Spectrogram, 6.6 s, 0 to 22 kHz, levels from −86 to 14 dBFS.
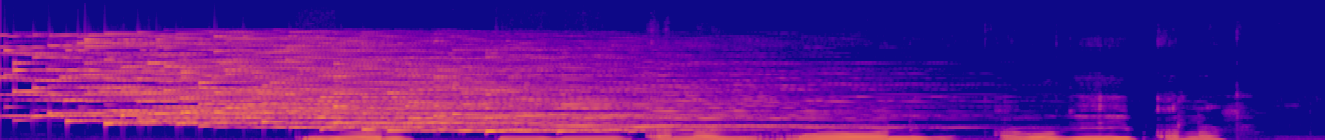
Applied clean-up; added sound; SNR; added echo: none; Chime; -5 dB; none.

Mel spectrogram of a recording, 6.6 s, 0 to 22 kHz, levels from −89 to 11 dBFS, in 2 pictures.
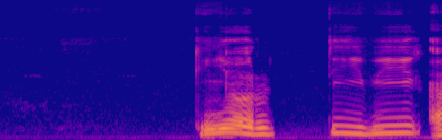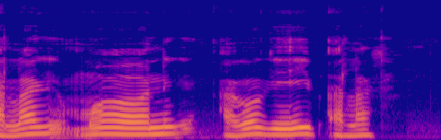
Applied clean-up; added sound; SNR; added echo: none; none; none; none.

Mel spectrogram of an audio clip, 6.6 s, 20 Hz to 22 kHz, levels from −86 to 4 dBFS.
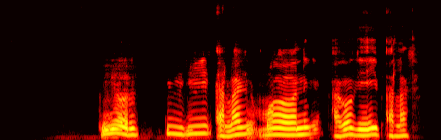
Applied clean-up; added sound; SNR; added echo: neural mask model Resemble Enhance denoiser.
